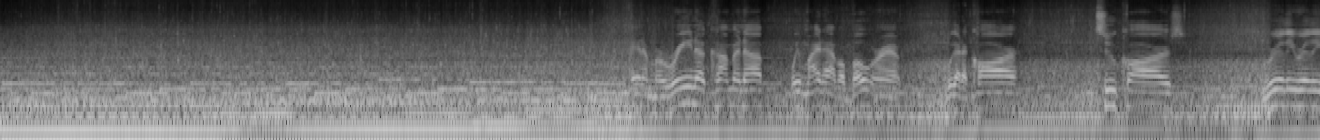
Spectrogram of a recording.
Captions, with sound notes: (boat engine humming) (water splashing) And a marina coming up. We might have a boat ramp. We got a car, two cars. Really, really old.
